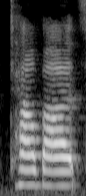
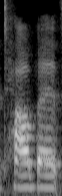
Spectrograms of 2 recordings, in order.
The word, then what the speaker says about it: Talbots: Now, the next item to sell is by Talbots or Talbits, however you want to pronounce it.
